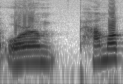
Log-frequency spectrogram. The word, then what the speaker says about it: Orhan Pamuk: Turkey, in a town that was featured in Orhun Pamuk, am I saying it right?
